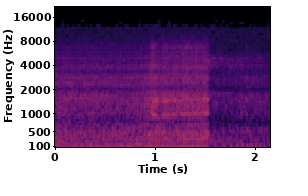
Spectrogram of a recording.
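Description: Onboard sound of a Yamaha motorcycle being ridden: steady engine rumble and wind rush on the camera mic. It drops suddenly to a much quieter level about one and a half seconds in.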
